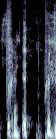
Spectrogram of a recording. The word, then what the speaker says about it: pretty: So it's pretty. You pronounce both T's separately. Pretty.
